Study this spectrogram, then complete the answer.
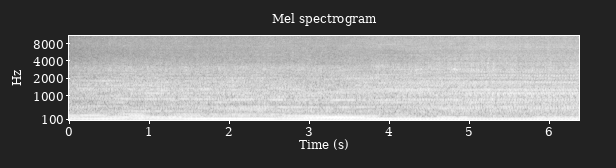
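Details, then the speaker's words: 2012 Toyota Camry 2AR-FE, not yet warm, idling after replacement of a failing upper timing chain guide that had caused grinding: a steady, even rumble with no grinding or chain rattle. It sounds healthy. "That's much better. I like how that sounds good."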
